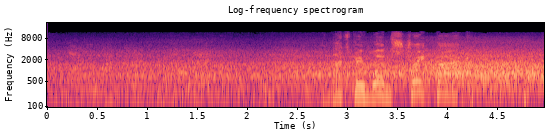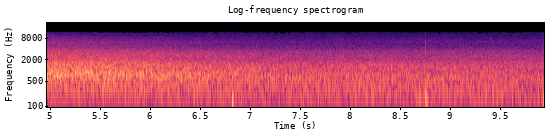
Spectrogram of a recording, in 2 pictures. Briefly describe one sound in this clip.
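A large stadium crowd roars, swelling and then fading.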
